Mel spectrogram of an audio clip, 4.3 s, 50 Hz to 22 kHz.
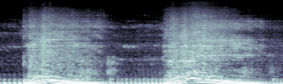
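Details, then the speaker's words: Bajaj Pulsar NS400Z after one year, revved at standstill: two throttle blips with faint buzzy clatter; right-hand side body panel vibrating, stops when pressed by hand, fit-and-finish issue. "एक problem आ रही है कि यहाँ पे एक panel से थोड़ी सी आवाज़ आनी स्टार्ट हो गई, मैं आपको दिखा देता हूँ। तो ये वाला जो इसका पैनल है ना, राइट हैंड साइड वाला ये पैनल, यहाँ से थोड़ी झन्नाने की आवाज़ आती है जब मैं रैप करता हूँ।"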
